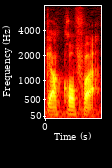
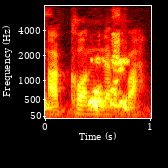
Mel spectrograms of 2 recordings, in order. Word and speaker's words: Akornefa: you don't want me to shorten it down like Akofa. No, no, no, no. Okay, Akornefa.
